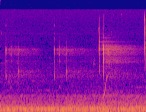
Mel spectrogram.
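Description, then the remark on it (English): A few small drops of liquid plink into water, soft and scattered, one giving a quick rising bloop, set against a low steady background rumble. “Just add a few drops.”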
